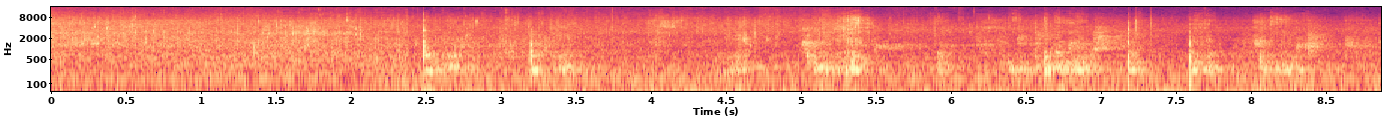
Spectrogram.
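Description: Water poured into hot oil in a clay pot of frying chicken pieces sizzles, strongest at first and fading over the first couple of seconds. Then a wooden spatula stirs the pot, scraping against the clay in short strokes.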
